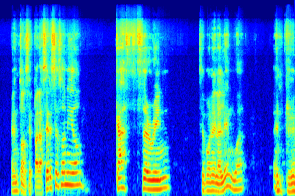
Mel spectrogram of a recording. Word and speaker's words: Catherine: Ahí está, Catherine, miren. Entonces, esta pronunciación de esa TH es el mismo sonido que nosotros hacemos en inglés cuando decimos gracias, cuando decimos thank you.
